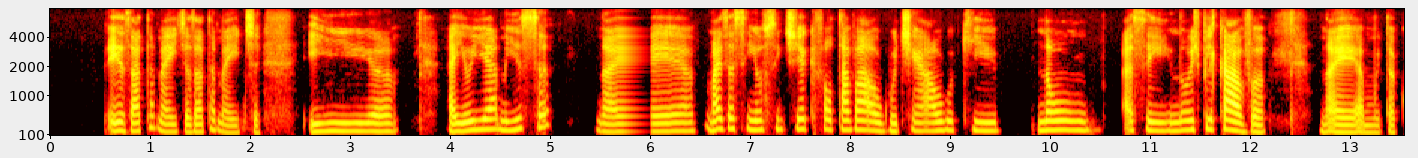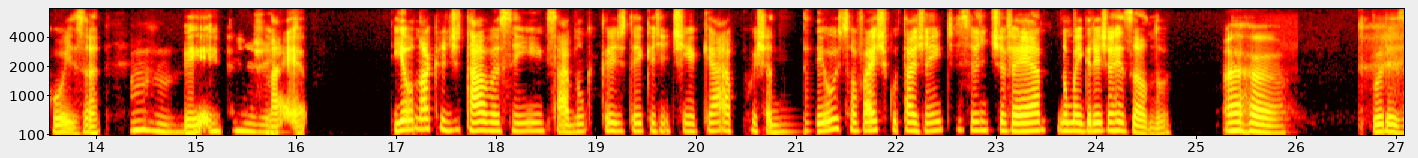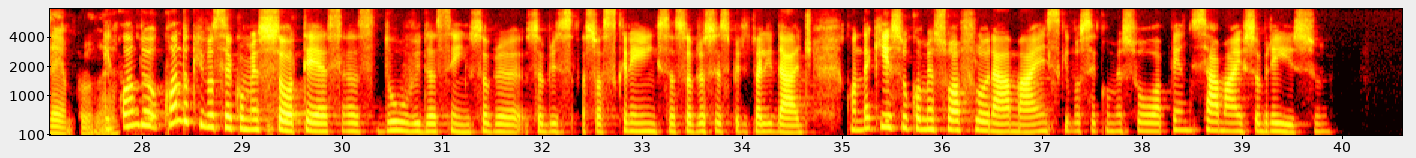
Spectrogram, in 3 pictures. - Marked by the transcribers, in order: distorted speech; tapping; static
- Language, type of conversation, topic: Portuguese, advice, Como você descreveria sua crise espiritual e as dúvidas sobre suas crenças pessoais?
